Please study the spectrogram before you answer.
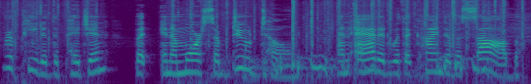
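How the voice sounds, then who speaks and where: A woman reading scripted storybook narration for an audio drama, as an expressive storyteller. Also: mid-range voice, a little slow, a little hiss or hum, low-quality recording. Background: music.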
